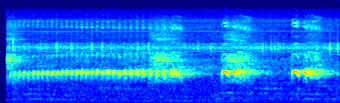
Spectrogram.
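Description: A white-cheeked barbet gives a low, rolling trill, then three loud, throaty notes spaced well under a second apart.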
